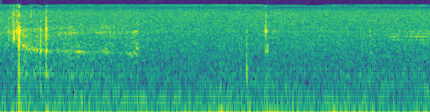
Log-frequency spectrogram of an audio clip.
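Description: A pause in a man's narration: faint room noise with a low steady hum, a brief breath or mouth click right at the start, and a couple of tiny clicks later.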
